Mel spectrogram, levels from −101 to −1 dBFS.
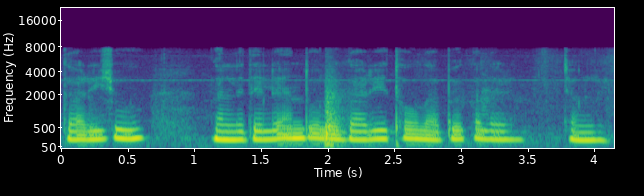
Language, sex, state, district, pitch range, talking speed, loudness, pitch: Wancho, female, Arunachal Pradesh, Longding, 195-215 Hz, 230 wpm, -15 LUFS, 200 Hz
